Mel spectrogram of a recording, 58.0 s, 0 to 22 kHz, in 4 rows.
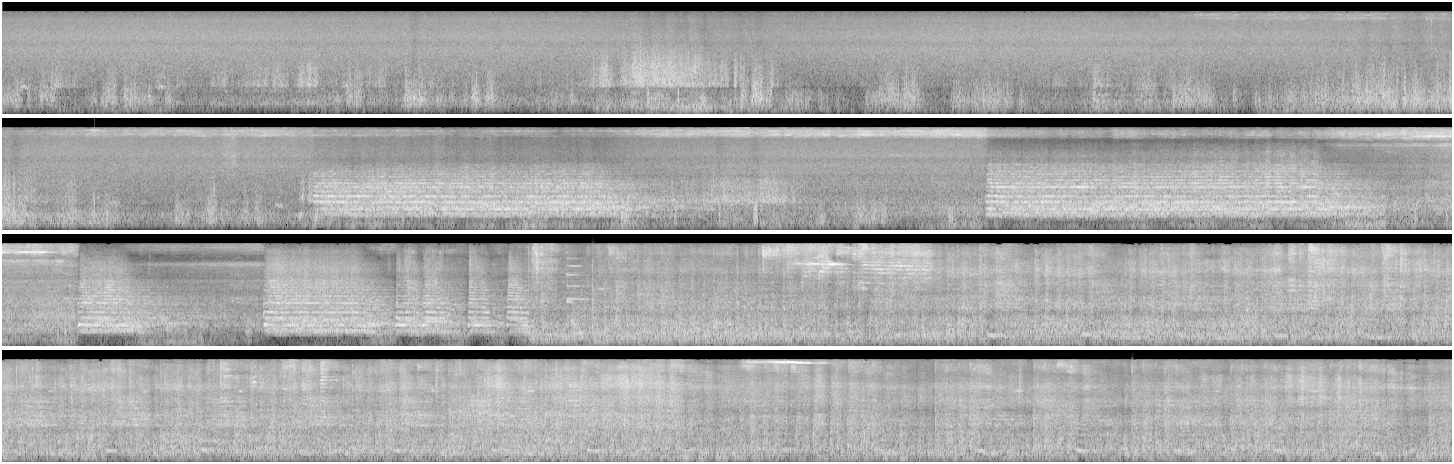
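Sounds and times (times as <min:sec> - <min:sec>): locomotive air horn blasts: 0:17.5 - 0:21.1, 0:24.3 - 0:28.3, 0:29.8 - 0:31.0, 0:31.6 - 0:34.5
train wheels clacking on rail joints: 0:31.3 - 0:58.0.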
